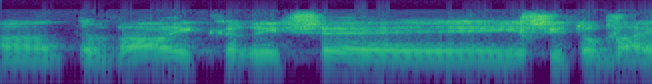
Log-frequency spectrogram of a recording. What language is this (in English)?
Hebrew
